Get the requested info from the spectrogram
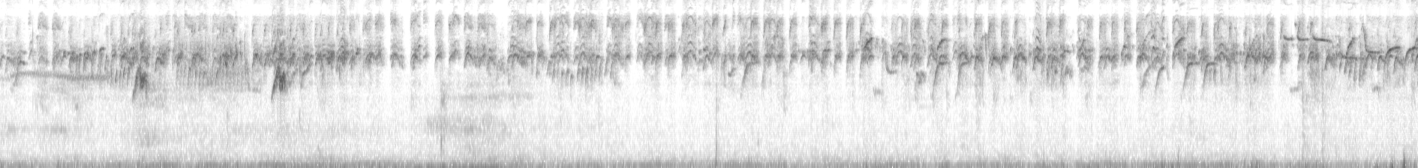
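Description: Canaries chirping and twittering: a dense, unbroken run of quick high notes, with a few longer whistled calls in the first few seconds.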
